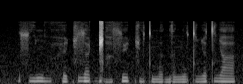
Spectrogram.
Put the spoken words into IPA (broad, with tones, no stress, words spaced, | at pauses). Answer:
so̤˦ɲɾɔ̤˨˦ hø˨czœ˦ ɡ͡ǁa̤˨˦sy˦ co̤˨tmə˨ ɡə˨ nu˨tʎœ˦tʎa˦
